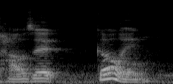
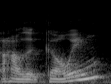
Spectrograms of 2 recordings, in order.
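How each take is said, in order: First: The voice rises then falls at the end. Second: The voice rises up through the end. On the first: The speaker calls it right. "I'm going to rise and fall" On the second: The speaker calls it wrong. "But I don't want to do that. ... Because it doesn't sound natural at all"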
